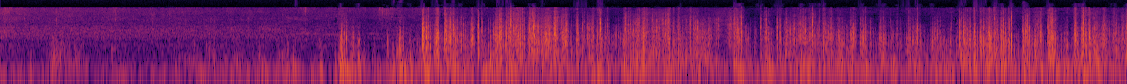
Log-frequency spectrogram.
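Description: Wind buffeting a phone's microphone from a moving car, over the low rumble of the car driving. The buffeting grows much louder about two and a half seconds in.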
